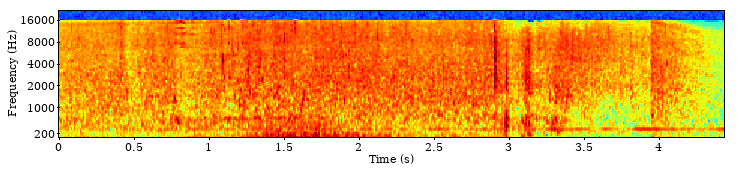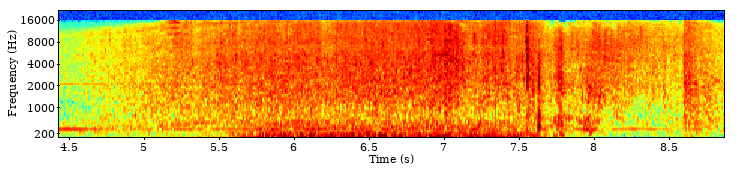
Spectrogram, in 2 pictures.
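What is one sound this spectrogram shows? Low rushing whooshes swell and fade.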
